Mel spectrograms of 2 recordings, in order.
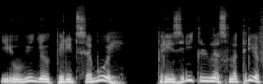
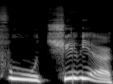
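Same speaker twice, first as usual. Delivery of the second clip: very high, scornful, contemptuous snorting delivery; 12 semitones higher than usual. A woman answers the man who abandoned her; contemptuous snort. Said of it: "презрительно фыркнула она".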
